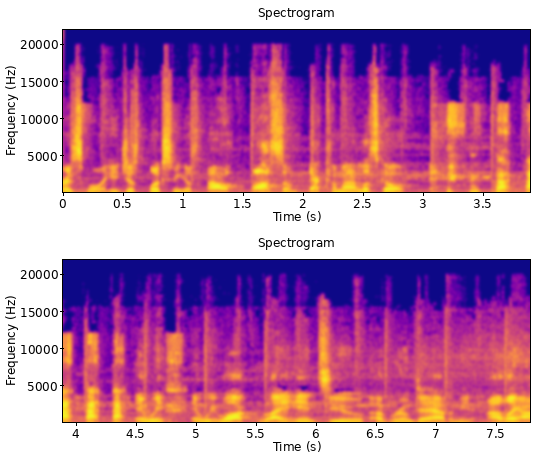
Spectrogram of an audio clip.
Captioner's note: laughing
